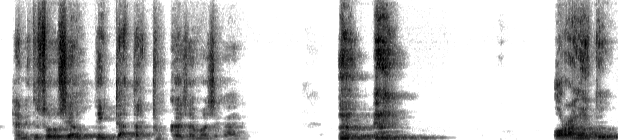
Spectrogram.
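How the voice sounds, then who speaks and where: An East Javanese preacher delivers a lively sermon, his voice pitched high and climbing higher as he exhorts. He slips Javanese phrases into his talk. The recording rings with the long echo of a large hall. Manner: animated, swings high when exhorting, mixes Javanese into Indonesian. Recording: echoey hall, long reverb.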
